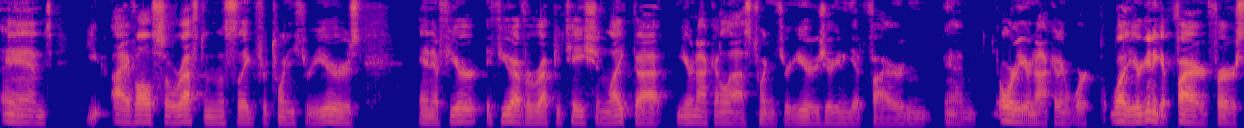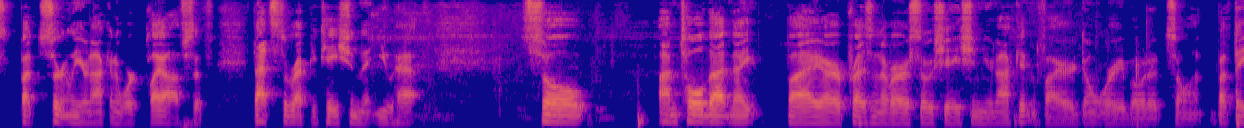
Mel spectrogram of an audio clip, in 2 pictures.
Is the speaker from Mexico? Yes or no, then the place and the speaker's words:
no; Sault Ste. Marie, Ontario, Canada; him and I came up together from Sault Ste. Marie.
